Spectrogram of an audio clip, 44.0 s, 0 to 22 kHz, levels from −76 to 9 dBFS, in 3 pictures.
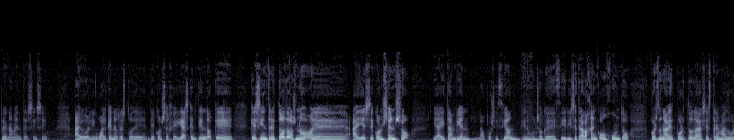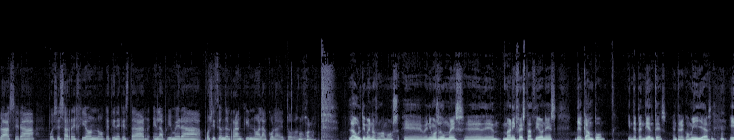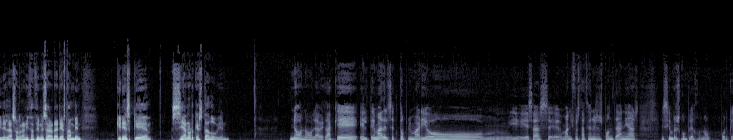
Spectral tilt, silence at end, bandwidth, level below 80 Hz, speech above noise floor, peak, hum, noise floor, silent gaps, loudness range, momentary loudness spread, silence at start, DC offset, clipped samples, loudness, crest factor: -5.5 dB/octave; 0 s; 14 kHz; -52 dBFS; 36 dB; -2 dBFS; none; -56 dBFS; none; 13 LU; 17 LU; 0.05 s; under 0.1%; under 0.1%; -20 LUFS; 20 dB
